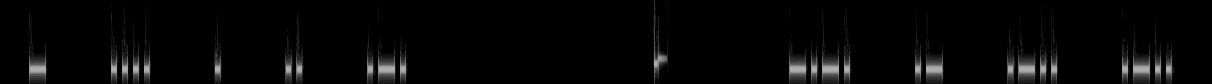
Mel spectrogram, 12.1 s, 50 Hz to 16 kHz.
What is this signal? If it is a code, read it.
Morse code, heard as a keyed tone, about 23 wpm, spaced as for 10 wpm, 690 Hz. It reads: THEIR CALL
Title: 4x Character Spacing - Top 300 Words - 22wpm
